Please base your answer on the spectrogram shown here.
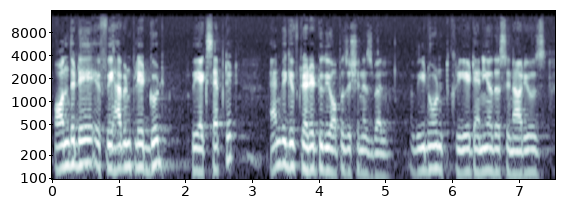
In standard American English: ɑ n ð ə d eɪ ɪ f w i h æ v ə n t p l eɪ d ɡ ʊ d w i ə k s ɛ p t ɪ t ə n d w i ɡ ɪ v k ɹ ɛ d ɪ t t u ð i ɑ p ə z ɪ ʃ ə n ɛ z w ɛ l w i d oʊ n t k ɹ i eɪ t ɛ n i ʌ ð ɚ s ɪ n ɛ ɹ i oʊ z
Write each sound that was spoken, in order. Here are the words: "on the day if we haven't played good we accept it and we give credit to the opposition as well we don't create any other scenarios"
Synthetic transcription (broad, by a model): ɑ n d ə d eɪ ɪ f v i h æ v ə n t p l eɪ d ɡ ʊ d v i ə k s ɛ p t ɪ t ə n d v i ɡ ɪ v k ɹ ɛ d ɪ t t u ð i ɑ p ə z ɪ ʃ ə n ɛ z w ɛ l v i d oʊ n t k ɹ i eɪ t ɛ n i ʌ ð ɚ s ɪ n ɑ ɹ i oʊ z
